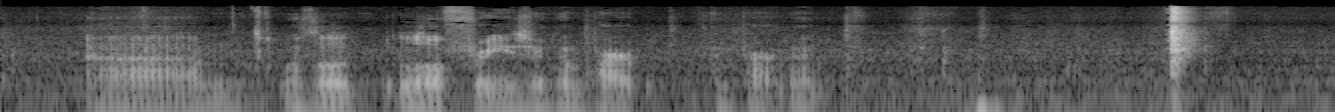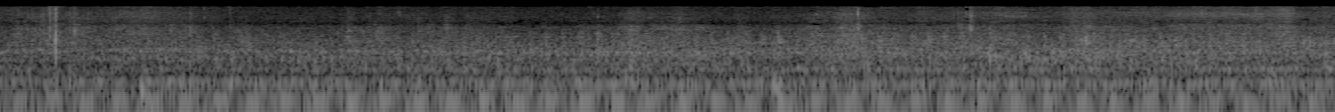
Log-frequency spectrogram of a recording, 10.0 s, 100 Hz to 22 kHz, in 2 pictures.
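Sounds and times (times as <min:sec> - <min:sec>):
low mechanical hum: 0:00.0 - 0:10.0
sharp click: 0:04.4 - 0:04.6.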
